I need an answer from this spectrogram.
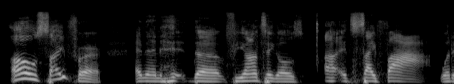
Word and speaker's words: Cipha: Like it's spelled Cipha, pronounced Cipher.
